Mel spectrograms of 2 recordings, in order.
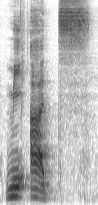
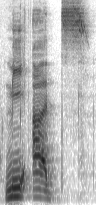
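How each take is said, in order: No difference in how they are said.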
